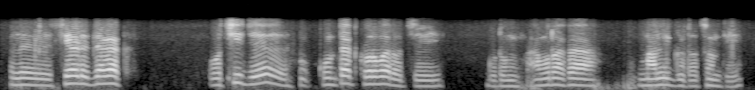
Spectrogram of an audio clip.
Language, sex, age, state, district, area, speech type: Odia, male, 45-60, Odisha, Nabarangpur, rural, conversation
